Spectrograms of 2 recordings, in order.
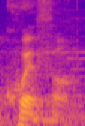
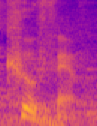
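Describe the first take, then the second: First: It begins with a kw sound. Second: It begins with a plain k sound. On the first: The speaker calls it wrong. "That ain't no Quiffum" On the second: The speaker calls it right. "that's Kufim"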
